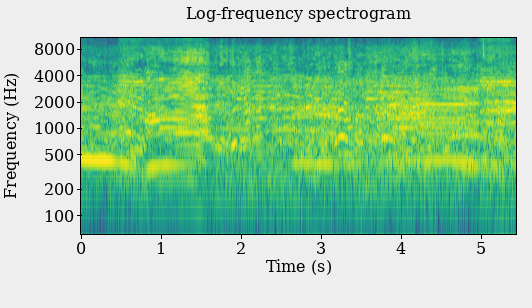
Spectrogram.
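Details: At the twice-weekly Ambari haat market, Sahiwal bull calves offered for farm buyers give drawn-out, tonal moos, some sliding downward and others held steady, several in a row over a background of chatter and market bustle.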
